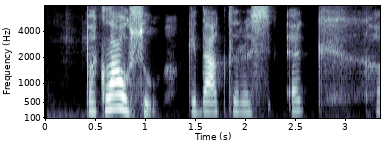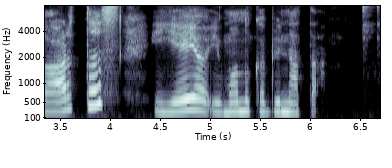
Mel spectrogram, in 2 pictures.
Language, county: Lithuanian, Vilnius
